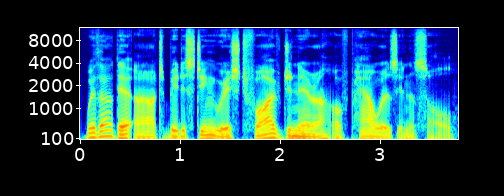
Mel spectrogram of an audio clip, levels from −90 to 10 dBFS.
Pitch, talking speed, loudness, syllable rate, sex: 95 Hz, 205 wpm, -19 LUFS, 6.0 syllables/s, male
